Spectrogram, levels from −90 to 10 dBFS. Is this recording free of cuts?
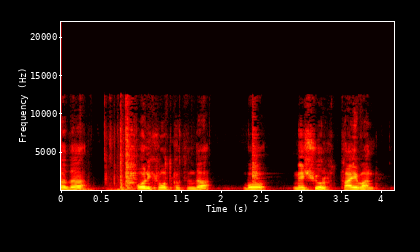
yes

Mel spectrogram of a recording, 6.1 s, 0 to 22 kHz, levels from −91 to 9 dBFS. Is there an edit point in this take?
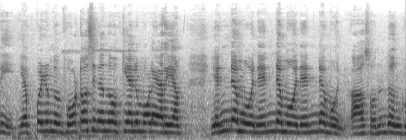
no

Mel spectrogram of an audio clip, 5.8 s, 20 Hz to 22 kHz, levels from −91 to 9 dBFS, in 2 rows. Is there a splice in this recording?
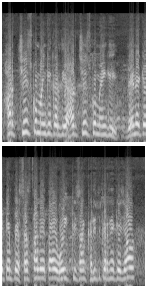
yes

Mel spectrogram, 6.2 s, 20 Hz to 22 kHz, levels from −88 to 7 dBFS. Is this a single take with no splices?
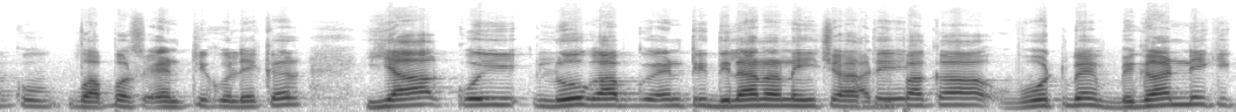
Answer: no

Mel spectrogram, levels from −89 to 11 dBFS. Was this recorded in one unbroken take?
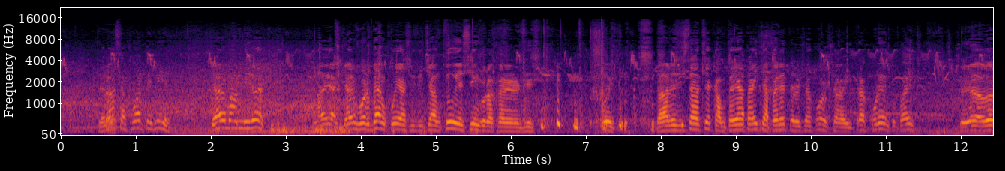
yes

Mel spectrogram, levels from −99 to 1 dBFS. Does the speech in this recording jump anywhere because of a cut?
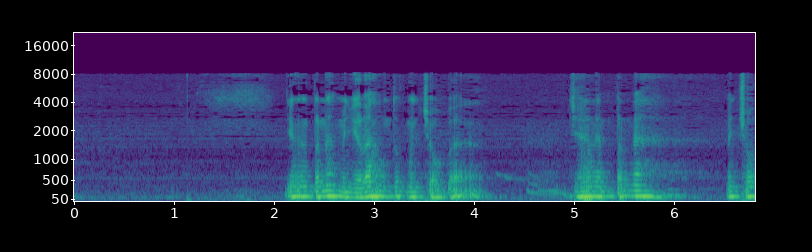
yes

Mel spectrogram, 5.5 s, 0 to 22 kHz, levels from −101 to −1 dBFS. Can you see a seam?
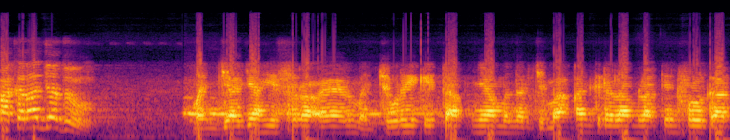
yes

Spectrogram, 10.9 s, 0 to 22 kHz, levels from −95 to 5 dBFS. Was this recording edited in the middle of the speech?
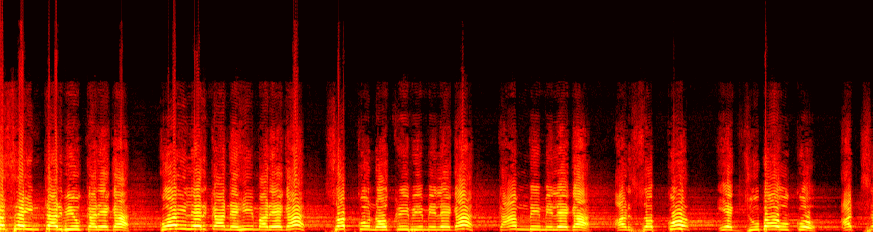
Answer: no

